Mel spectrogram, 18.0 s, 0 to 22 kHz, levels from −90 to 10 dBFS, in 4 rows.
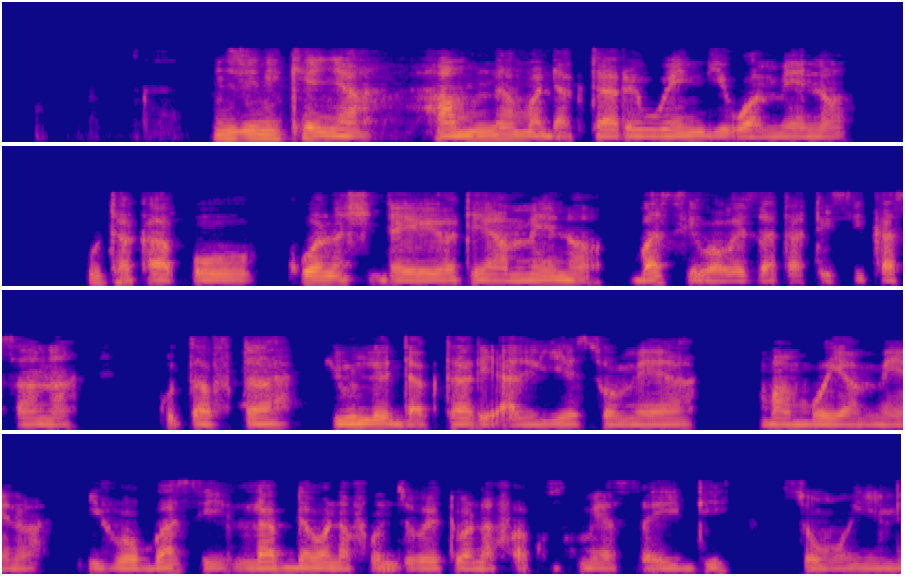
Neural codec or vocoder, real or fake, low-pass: codec, 16 kHz, 16 kbps, FreqCodec, smaller model; fake; 5.4 kHz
